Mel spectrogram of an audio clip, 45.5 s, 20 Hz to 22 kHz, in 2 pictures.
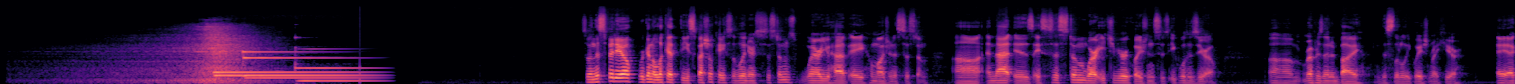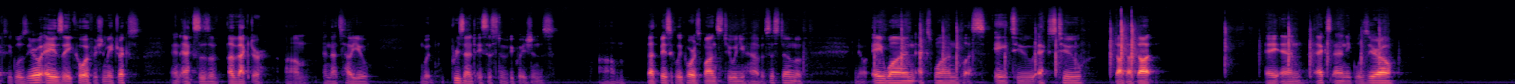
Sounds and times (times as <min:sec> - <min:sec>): Inside, small room: 0:00.1 - 0:45.4
Music: 0:03.0 - 0:06.0
Speech: 0:08.8 - 0:18.3, 0:19.0 - 0:28.4, 0:29.0 - 0:31.1, 0:31.7 - 0:34.8, 0:35.6 - 0:40.2, 0:41.7 - 0:43.8.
